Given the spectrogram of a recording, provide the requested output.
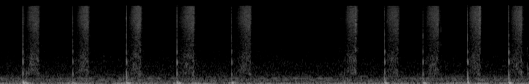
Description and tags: faster paint strokes 1-2
Paintbrush strokes, fast
fast, paintbrush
